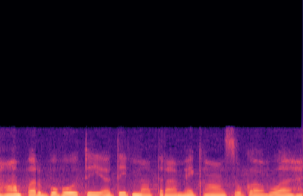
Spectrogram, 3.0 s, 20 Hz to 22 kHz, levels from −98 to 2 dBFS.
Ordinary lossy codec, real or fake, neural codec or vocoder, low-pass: none; fake; codec, 16 kHz, 0.8 kbps, ZipCodec; none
